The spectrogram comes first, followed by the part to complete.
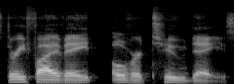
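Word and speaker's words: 358/2 Days: Bro, we got Kingdom Hearts 358 over 2 days, all right? And that is how it's pronounced.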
